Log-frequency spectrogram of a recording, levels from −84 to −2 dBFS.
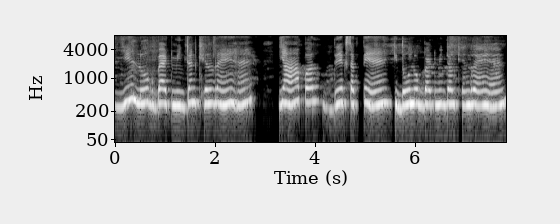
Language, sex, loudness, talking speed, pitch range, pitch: Hindi, male, -14 LUFS, 145 wpm, 275-300 Hz, 290 Hz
